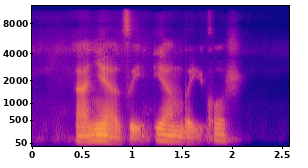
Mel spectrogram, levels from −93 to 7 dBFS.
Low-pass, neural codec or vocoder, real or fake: 10.8 kHz; codec, 24 kHz, 0.9 kbps, WavTokenizer, large speech release; fake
